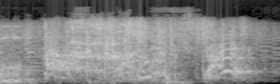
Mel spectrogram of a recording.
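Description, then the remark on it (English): A dog makes a couple of rough barking or growling bursts, with a short pause between them and some noisy rustling underneath. “I thought you said your dick did not bite. That is not my dog.”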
